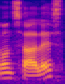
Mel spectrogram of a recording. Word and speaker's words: González: Some people spell the last name González, their last name with a Z at the end.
